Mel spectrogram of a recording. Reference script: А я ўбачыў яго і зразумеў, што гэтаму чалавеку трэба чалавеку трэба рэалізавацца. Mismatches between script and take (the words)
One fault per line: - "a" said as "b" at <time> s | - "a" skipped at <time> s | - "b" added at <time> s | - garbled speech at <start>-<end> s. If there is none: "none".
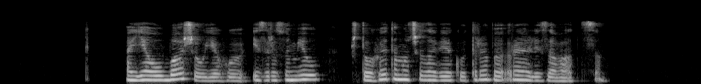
- "чалавеку трэба" skipped at 5.0 s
